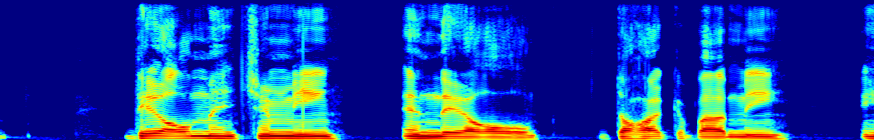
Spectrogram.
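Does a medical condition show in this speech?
Yes: traumatic brain injury from tumour.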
